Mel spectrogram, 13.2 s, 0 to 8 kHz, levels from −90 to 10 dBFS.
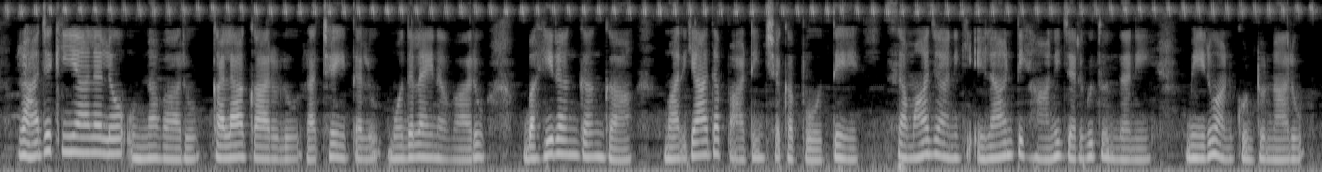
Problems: constant background noise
